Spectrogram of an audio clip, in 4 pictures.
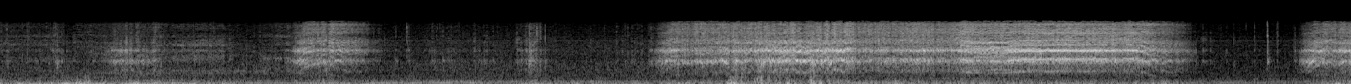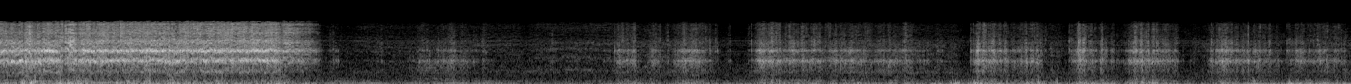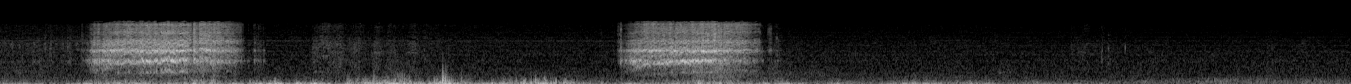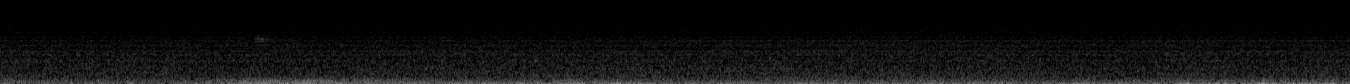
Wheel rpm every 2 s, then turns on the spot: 10, 20, 0, 90, 170, 120, 60, 160, 30, 10, 20, 20, 20, 20, 80, 0, 40, 30, 0, 0, 0, 0, 0, 0, 0, 0, 0.
20-26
